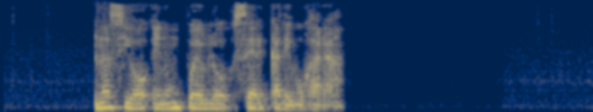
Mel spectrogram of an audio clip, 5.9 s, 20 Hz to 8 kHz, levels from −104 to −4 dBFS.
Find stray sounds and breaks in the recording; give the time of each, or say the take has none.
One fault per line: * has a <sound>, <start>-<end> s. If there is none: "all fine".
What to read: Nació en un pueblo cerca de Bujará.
all fine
